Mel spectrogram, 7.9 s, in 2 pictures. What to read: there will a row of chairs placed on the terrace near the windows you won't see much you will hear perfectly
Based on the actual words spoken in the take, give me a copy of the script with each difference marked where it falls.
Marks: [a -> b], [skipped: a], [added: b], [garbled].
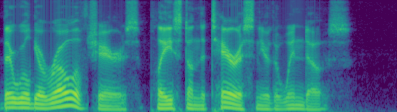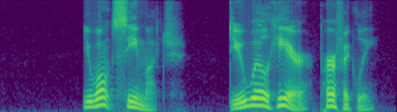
there will a row of chairs placed on the terrace near the windows you won't see much you will hear perfectly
